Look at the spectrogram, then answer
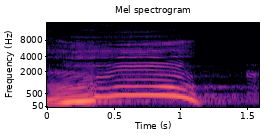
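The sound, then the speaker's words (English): A single long cow moo, fairly loud, rising at the start, holding steady, then dropping off after about a second, followed by faint background noise. “The last commentary on Jonah's mission and his ministry is cows.”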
